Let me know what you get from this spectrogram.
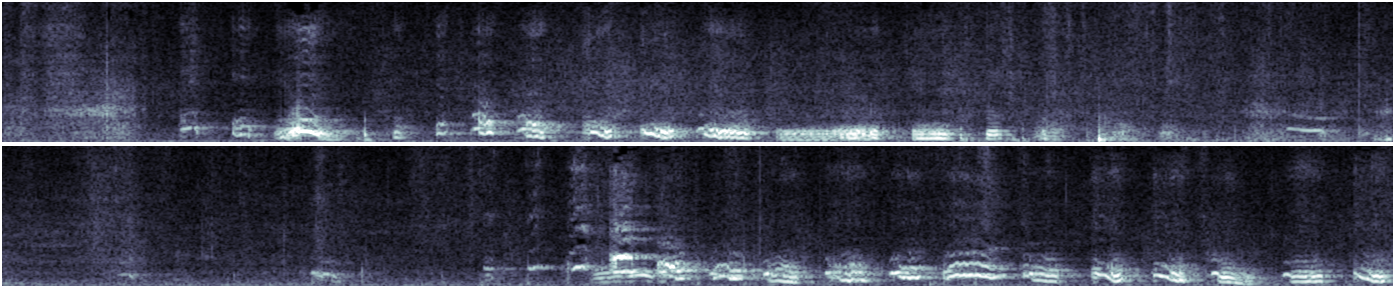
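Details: Labradoodle puppies from Luce's litter at playtime: dense runs of high yips, whines and growly little barks, a quieter lull around the middle, then another lively burst of overlapping squeaky yelps.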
